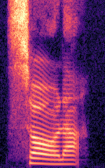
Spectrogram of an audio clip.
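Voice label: "sola", lingua sarda, female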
